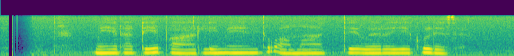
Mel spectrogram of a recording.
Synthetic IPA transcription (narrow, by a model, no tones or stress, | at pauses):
meːɾaʈeːpaːɾliment̪uamaːt̪jeʋeɾəjekulesə̥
